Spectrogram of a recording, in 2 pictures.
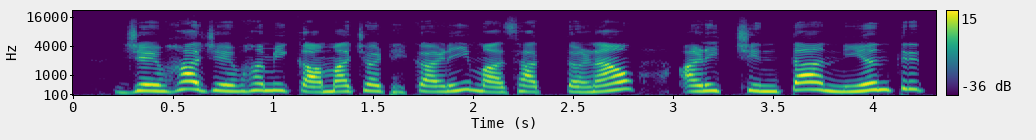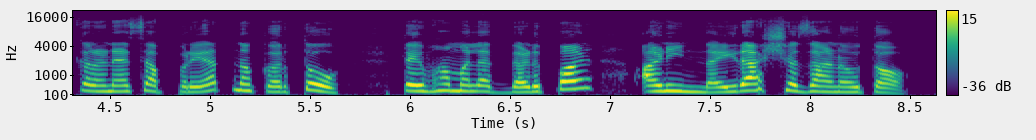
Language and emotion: Marathi, angry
